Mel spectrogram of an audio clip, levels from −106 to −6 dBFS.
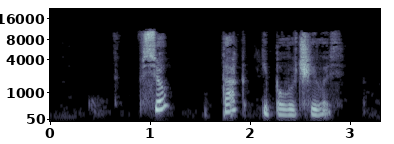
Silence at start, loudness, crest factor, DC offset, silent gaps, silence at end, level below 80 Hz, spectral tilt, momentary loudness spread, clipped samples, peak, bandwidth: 0.9 s; -34 LUFS; 22 dB; under 0.1%; 1.24-1.32 s, 1.46-1.52 s, 1.61-1.71 s; 0.4 s; under -90 dBFS; -2 dB/octave; 13 LU; under 0.1%; -16 dBFS; 11 kHz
